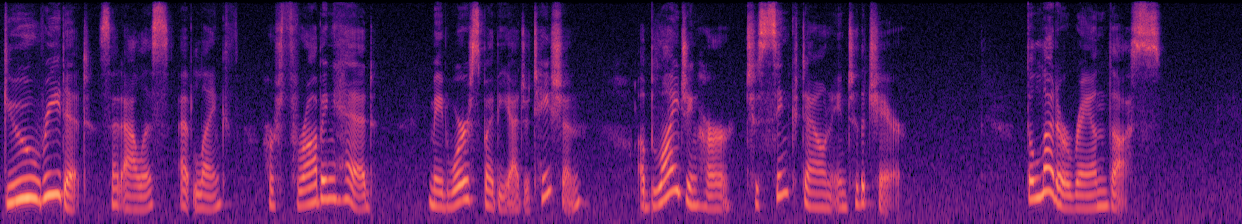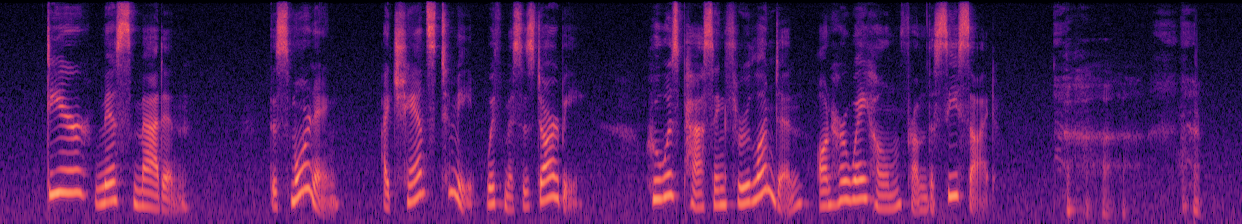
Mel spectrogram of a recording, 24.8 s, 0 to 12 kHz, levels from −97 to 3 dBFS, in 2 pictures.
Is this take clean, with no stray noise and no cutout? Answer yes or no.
no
